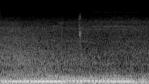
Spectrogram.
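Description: Steady roar of road traffic on a street in the Philippines, a dense low engine hum of cars passing close by, continuous and fairly loud with no talk over it.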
